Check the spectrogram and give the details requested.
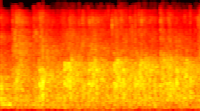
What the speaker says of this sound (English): So applause for Dina.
